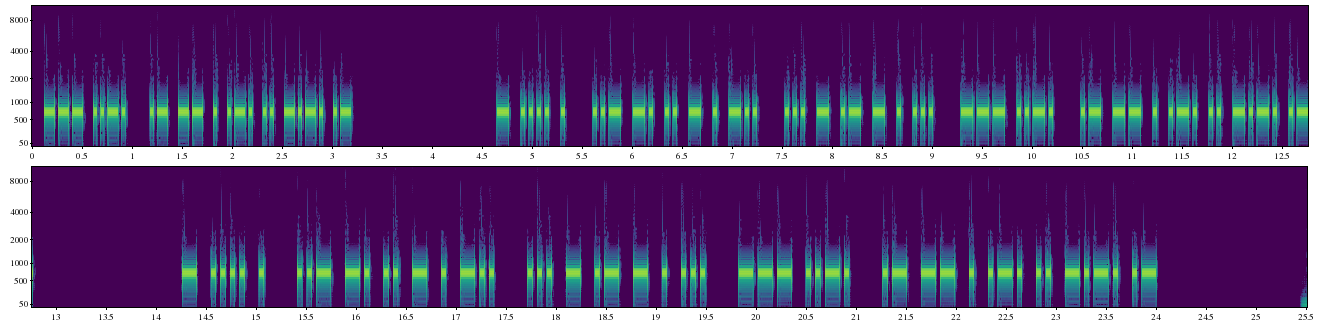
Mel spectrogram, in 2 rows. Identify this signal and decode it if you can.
Morse code, heard as a keyed tone, about 29 wpm, 700 Hz. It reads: OF AMERICA THE UNITED STATES OF AMERICA THE UNITED STATES OF AMERICA
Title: Speed-Racing - Sets of 5 Words 25wpm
